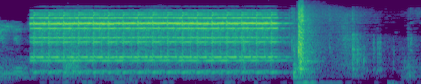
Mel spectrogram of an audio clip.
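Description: An old landline telephone rings in a home, one steady, close bell ring lasting about two seconds, then it is cut off by a clatter as the receiver is picked up.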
